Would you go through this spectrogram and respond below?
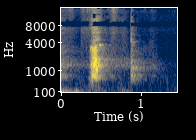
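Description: A dog barks twice in quick succession, a sharp nearby bark followed by a shorter one, over a low rumble, on a village property as the dogs come running toward their owner.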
